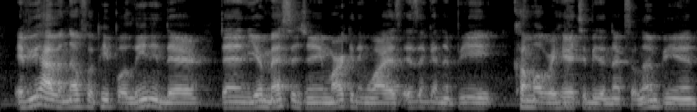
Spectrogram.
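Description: A man with an American accent speaks in a normal speaking voice at a fairly quick pace, with fairly even intonation and hardly any pauses. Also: fairly low pitch for a man. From Miami, Florida. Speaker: marketing professional. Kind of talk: casual chat.

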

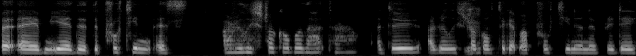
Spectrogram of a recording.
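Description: A woman's dark, mellow tone in a Scottish accent, fairly quick and monotone, flat in intonation, with a dry, close sound and no echo. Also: medium pitch for a woman. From Scotland. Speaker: podcast guest.

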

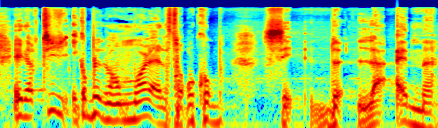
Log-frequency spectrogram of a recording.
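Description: A man with a southern French accent speaks against noticeable background noise. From southern France. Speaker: podcast host. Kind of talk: casual monologue. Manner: hesitant.

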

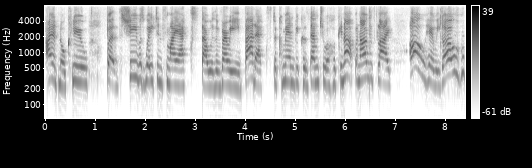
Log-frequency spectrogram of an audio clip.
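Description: A woman speaks with a British accent at a high pitch. Her pace is moderate and her pitch varies in an ordinary way. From UK. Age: 30s. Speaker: reality TV star. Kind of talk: casual interview.

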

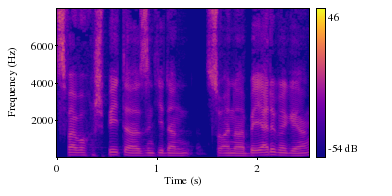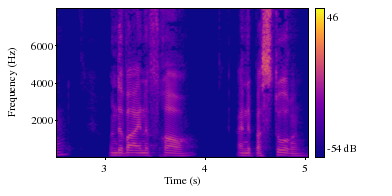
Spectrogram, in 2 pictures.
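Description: At a moderate pace, a man speaks in a flat monotone at medium pitch, on a very clean recording with a silent background. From Germany, born in Russia. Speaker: missionary. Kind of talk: interview testimony.

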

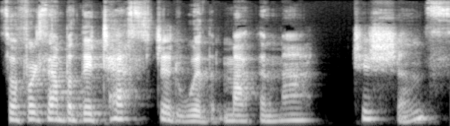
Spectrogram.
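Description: A woman with a Swedish accent speaks at a moderate pace, somewhat breathy. The recording is very clean with a silent background. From Sweden. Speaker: business school professor and columnist. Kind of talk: casual interview conversation.

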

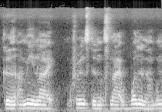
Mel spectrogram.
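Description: An East Midlands accent at a fairly slow pace. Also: man. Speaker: youth charity founder. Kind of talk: casual interview. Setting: leisure centre.

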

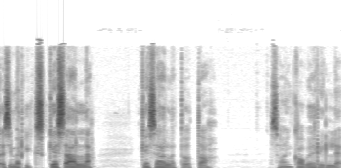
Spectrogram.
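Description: A woman speaks in a very deep, low voice with a dark, mellow tone, slow-ish and in a flat monotone. The recording is dry, close and very clean, with no echo and a silent background. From Finland, Nilsiä (Northern Savo). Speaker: singer-songwriter. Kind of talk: radio interview.

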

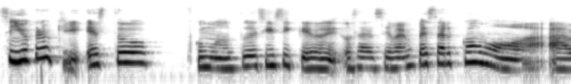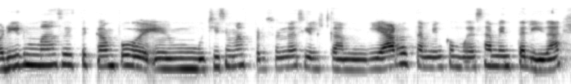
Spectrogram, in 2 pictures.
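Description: A woman's normal speaking voice, fairly high in pitch with ordinary pitch variation, at a fairly slow pace with hardly any pauses. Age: 20s. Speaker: podcast host, architect. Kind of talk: casual interview chat.

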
